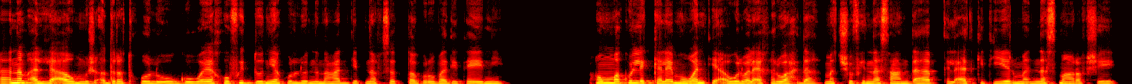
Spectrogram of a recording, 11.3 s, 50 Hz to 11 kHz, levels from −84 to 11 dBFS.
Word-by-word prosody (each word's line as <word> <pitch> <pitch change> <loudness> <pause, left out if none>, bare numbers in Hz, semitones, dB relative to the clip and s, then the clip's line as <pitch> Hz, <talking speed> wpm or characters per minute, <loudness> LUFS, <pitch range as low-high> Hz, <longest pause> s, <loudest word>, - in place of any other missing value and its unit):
أنا 245 +4 +8
مقلّقة 220 -2 +3
ومش 210 -1 0
قادرة 220 +2 -2
أدخّل 215 -2 -3
وجوايا 200 +1 +1
خوف 225 +2 -3
الدنيا 215 -1 +2
كلّه 215 +1 -1
إن 205 - -1
أنا 205 0 0
أعدّي 200 +2 -3
بنفس 210 0 -5
التجربة 205 -2 -2
دي 205 +1 -6
تاني، 195 0 -2 0.9
هُم 235 0 +6
كلّ 240 +1 +2
الكلام، 225 -2 +2
هو 205 -1 +4
أنتِ 225 +2 +3
أول 215 -2 +1
والّا 195 +2 +2
آخِر 210 -1 -4
واحدة، 210 -1 -1
ما 200 0 -1
تشوفي 220 +3 -5
الناس 210 0 0
عَندها 195 +2 0
إبتلائات 205 -2 -3
كتير، 210 +1 -2
ما 190 -3 0
الناس 205 +4 -2
ما 215 - +2
أعرفش 205 +1 -4
إيه، 215 +1 -4
210 Hz, 190 wpm, -23 LUFS, 200-220 Hz, 0.9 s, أنا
